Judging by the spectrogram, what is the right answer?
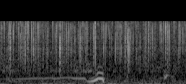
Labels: {"label": "biophony, cascading saw", "recorder": "SoundTrap 600 or HydroMoth"}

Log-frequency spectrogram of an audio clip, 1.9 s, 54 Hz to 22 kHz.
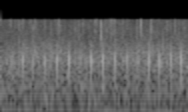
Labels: {"label": "biophony, rattle", "recorder": "SoundTrap 500"}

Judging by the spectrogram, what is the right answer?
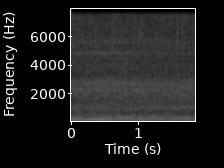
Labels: {"label": "anthrophony, boat engine", "recorder": "SoundTrap 300"}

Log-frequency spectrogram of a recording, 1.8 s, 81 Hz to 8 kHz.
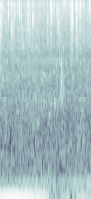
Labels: {"label": "anthrophony, boat engine", "recorder": "SoundTrap 500"}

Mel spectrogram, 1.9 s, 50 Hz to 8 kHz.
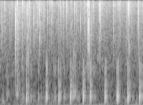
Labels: {"label": "biophony, knock", "recorder": "SoundTrap 500"}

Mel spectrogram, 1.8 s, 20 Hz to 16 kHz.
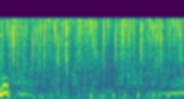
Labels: {"label": "biophony, cascading saw", "recorder": "SoundTrap 600 or HydroMoth"}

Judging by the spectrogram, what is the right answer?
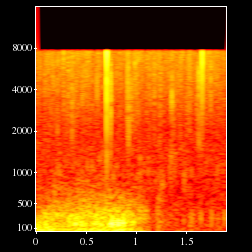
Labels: {"label": "biophony, growl", "recorder": "SoundTrap 500"}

